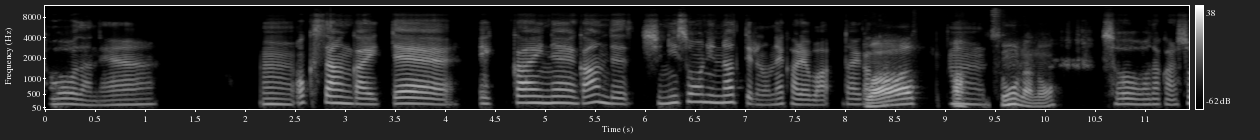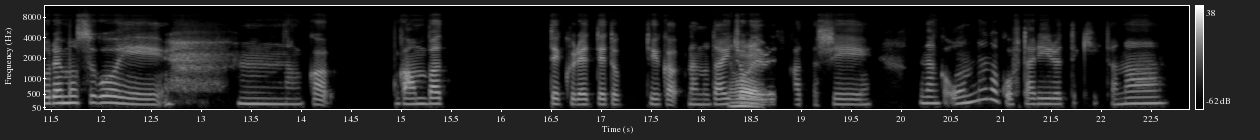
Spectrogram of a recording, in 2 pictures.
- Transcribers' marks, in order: sigh
- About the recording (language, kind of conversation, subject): Japanese, unstructured, 昔の恋愛を忘れられないのは普通ですか？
